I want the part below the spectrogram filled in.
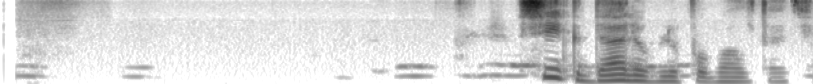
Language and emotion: Russian, positive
